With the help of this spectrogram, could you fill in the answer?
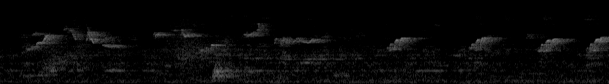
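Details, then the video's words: Cucak ranting singing after being fed crickets and sunbathed: short bright chirps and quick rising and falling whistled notes in spaced bursts, with a soft background hum. "Burung cucak ranting jadi gacor habis dikasih jangkrik + jemur"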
